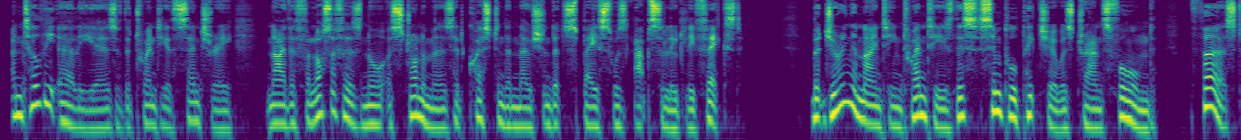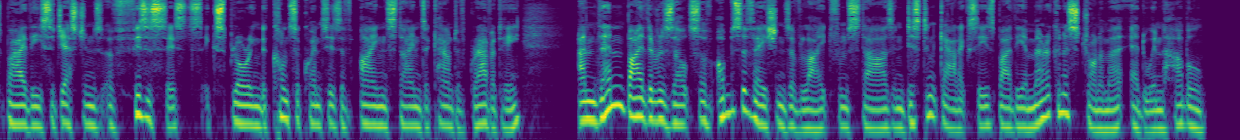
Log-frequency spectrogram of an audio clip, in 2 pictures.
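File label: narration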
